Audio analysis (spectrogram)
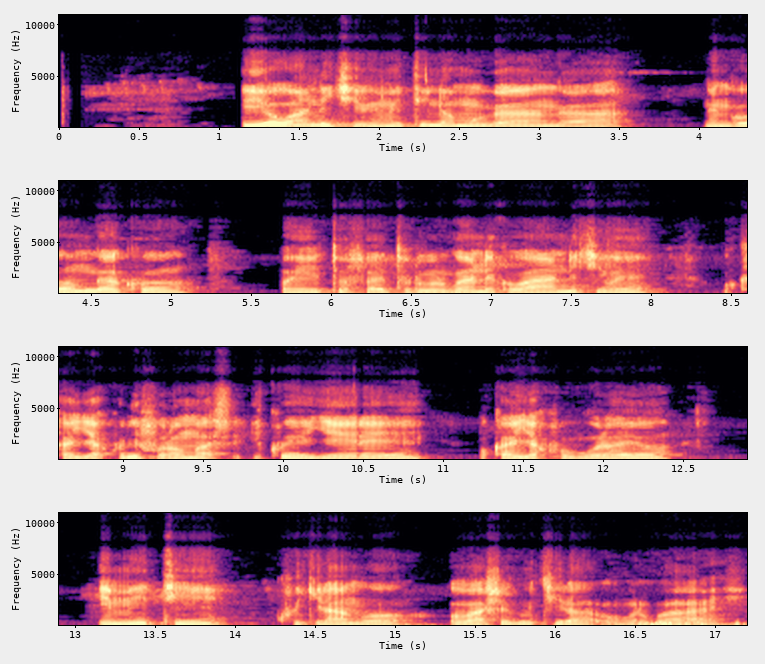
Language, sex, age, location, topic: Kinyarwanda, male, 18-24, Kigali, health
